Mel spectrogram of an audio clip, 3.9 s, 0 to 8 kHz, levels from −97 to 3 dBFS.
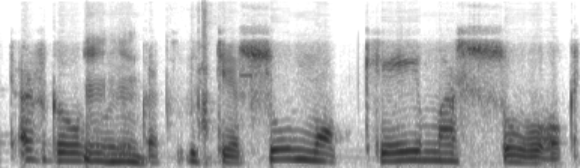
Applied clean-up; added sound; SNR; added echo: neural separator model SepFormer DNS4.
